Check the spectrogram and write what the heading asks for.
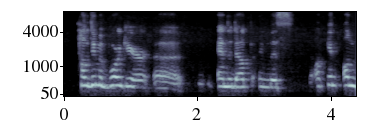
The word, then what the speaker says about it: Dimmu Borgir: Yes, Dimmu Borgir. That's how they pronounce it.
